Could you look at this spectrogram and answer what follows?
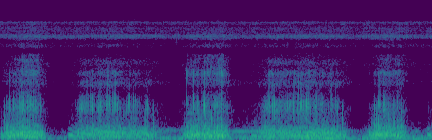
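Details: Baby with soft, rough, rumbling breaths in slow cycles, about two or three in six seconds, under background hiss; infant snoring.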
